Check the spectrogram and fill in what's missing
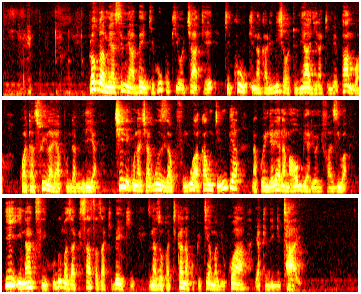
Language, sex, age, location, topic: Swahili, male, 25-35, Dar es Salaam, finance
